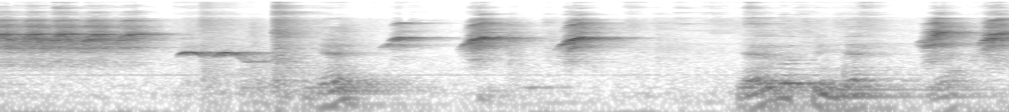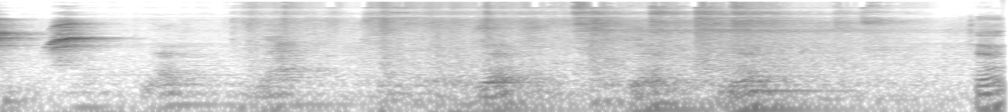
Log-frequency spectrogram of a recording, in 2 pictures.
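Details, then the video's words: Sulphur-crested cockatoo, one of three talking pet birds, gives harsh, raspy squawks and broken voice-like syllables, mixed with a person calling to it in Turkish throughout. "İLGİNÇ KONUŞAN PAPAĞANLAR SÜLFÜR KAKADU ÜÇ ADET ÜÇÜDE KONUŞUYOR"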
